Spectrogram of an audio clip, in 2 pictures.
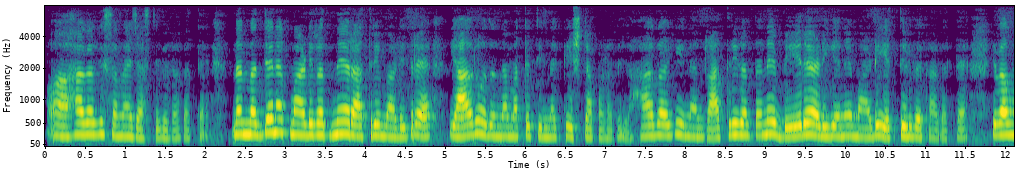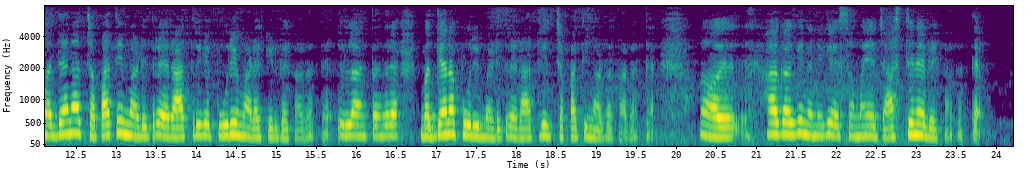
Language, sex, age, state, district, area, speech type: Kannada, female, 30-45, Karnataka, Shimoga, rural, spontaneous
